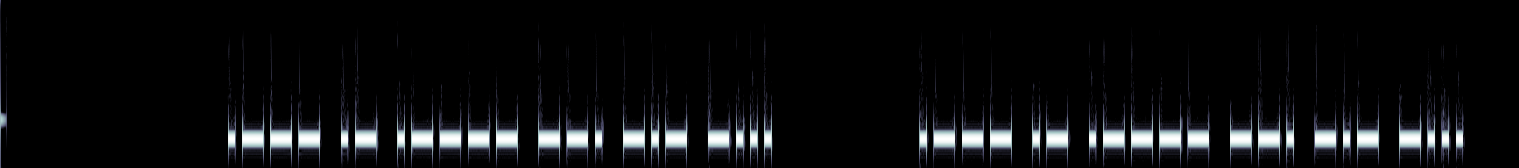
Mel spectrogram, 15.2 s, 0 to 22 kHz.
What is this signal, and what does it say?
Morse code, heard as a keyed tone, about 17 wpm, 700 Hz. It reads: JA1GKB JA1GKB
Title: DXCC-100 Call Signs - 6 Characters - Repeated 2x - 17wpm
